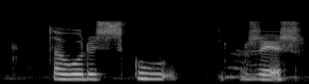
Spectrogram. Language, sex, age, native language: Icelandic, male, 9, Icelandic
